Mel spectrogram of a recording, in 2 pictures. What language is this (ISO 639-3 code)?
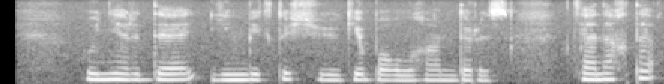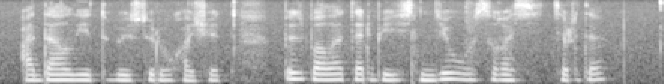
kaz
